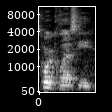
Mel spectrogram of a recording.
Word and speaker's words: Korklewski: Today I'm joined by my buddy Korklewski. Kluski. How do you say the last name, dog? It's Korklewski.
